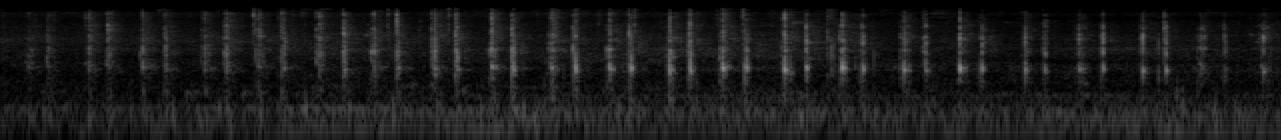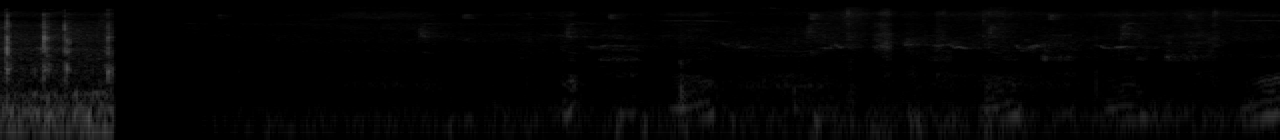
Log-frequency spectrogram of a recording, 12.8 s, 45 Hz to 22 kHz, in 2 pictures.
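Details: Hoofbeats of a five-year-old, 16-hand bay and white spotted Tennessee Walking Horse gelding, a trail pleasure horse with a smooth natural saddle gait: rapid, fairly regular clip-clop steps for about seven seconds, then near silence with faint rustles.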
